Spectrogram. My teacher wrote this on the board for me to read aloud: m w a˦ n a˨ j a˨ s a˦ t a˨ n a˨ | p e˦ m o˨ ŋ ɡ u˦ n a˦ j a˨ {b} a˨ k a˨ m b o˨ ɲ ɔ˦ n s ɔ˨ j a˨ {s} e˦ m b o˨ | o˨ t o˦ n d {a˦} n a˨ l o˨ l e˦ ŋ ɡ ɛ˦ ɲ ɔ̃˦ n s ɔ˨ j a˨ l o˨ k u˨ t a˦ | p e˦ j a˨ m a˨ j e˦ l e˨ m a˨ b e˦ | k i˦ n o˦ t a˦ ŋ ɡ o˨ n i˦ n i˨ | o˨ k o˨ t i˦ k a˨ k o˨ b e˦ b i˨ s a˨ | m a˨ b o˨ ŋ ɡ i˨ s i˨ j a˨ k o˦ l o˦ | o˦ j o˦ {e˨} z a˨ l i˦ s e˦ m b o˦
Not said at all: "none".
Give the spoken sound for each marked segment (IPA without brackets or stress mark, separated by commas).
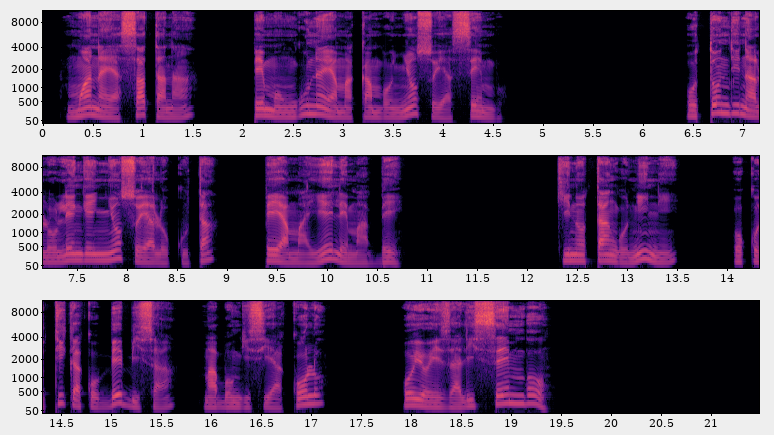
m, s, i˦, e˨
